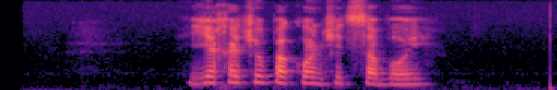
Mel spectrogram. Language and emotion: Russian, sad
